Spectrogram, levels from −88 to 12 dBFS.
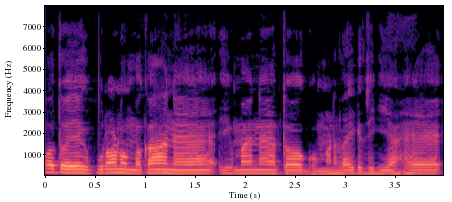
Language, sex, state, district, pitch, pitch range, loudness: Rajasthani, male, Rajasthan, Nagaur, 135 Hz, 130-145 Hz, -15 LUFS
